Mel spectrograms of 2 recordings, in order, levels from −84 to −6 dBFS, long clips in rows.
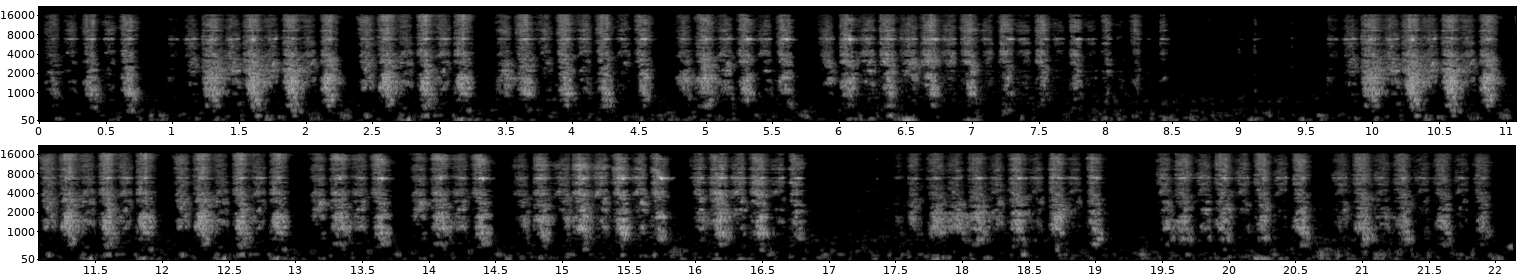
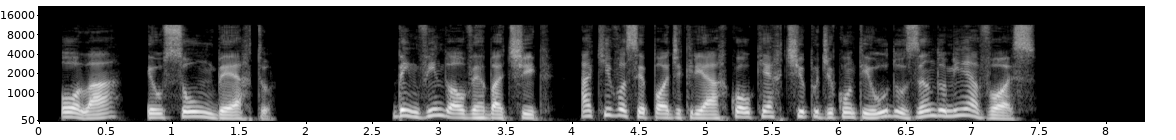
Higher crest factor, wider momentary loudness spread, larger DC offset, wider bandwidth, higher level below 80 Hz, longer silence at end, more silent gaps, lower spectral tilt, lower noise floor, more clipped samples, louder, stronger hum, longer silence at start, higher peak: first, 26 dB vs 16 dB; first, 11 LU vs 8 LU; neither; first, 17 kHz vs 12 kHz; second, -64 dBFS vs -58 dBFS; second, 0 s vs 0.85 s; second, none vs 1.88-2.58 s; second, 2.5 dB/octave vs -5.5 dB/octave; second, -68 dBFS vs under -90 dBFS; neither; second, -32 LUFS vs -21 LUFS; neither; about the same, 0.05 s vs 0.15 s; second, -10 dBFS vs -4 dBFS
